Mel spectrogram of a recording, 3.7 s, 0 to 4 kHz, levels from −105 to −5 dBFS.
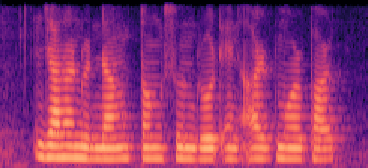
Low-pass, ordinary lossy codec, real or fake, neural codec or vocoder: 3.6 kHz; none; real; none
